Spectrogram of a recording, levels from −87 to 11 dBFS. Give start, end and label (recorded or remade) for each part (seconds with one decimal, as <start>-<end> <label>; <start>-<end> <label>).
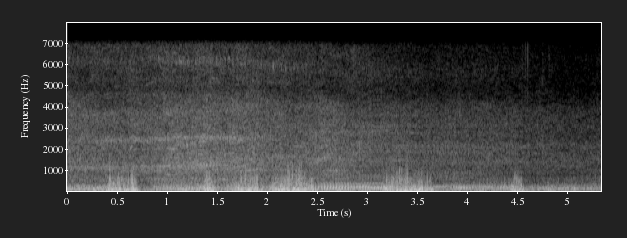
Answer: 0.0-5.3 recorded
